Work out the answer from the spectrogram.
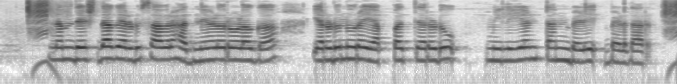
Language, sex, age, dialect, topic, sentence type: Kannada, female, 18-24, Northeastern, agriculture, statement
